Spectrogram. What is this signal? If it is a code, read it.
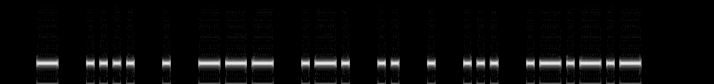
Morse code, heard as a keyed tone, about 18 wpm, spaced as for 15 wpm, 1000 Hz. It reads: THEORIES.
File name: qotdfiles / 15wpm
